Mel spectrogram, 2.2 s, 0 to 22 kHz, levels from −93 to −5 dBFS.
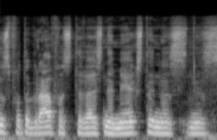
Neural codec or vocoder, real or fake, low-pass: none; real; 14.4 kHz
